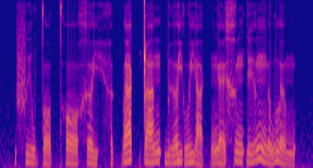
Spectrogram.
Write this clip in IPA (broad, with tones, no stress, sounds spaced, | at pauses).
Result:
f i˨˩ w t̪ ɔ˨˩˨ t̪ʰ ɔ˨˩ x ə˨˩ j h ə˨˩ k̚ l a˦˥ k̚ ʈ a˧˥ n ɓ ɨ˧˥ ə̯ j u˧˥ j a˨˩ k̚ ŋ ɛ˨˩˦ x ə˧ ŋ ɗ i˧˥ ə̯ ŋ ə˨˩˦ w l ə˨˩ m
